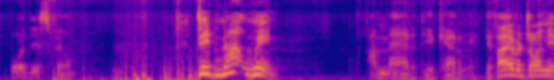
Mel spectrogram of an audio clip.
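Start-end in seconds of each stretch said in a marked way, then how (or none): 1.9-2.8 louder, higher, each word hit; indignant. Real, not acted. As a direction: spit it out in outrage. Angry about Oscars.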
